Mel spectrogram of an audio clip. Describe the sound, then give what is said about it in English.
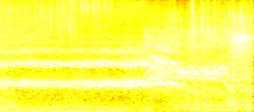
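Tires squeal steadily as a van pulls out of a driveway and skids, nearly hitting a boy, over a rumble of engine and road noise. The screech holds a sustained tone that wavers and bends near the end. “They're arguing about how it's stupid, driving their van out of the Murphy's driveway when they almost hit Kevin.”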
